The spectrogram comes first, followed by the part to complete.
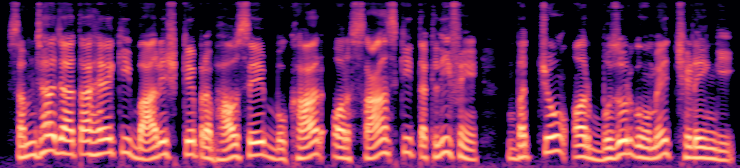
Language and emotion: Hindi, neutral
